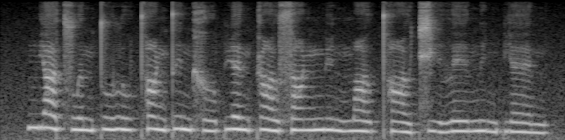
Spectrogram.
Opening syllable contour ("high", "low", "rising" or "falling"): falling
